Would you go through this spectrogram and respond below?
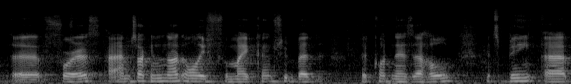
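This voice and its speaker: A man from Brazil speaks English with a Brazilian Portuguese accent at a conference. His voice sits at a middling pitch, and he talks haltingly, full of "uh"s and restarts. A faint hiss runs under the recording. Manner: hesitant, many fillers and restarts. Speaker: law professor, conference panelist. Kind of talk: conference talk. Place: conference hall.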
